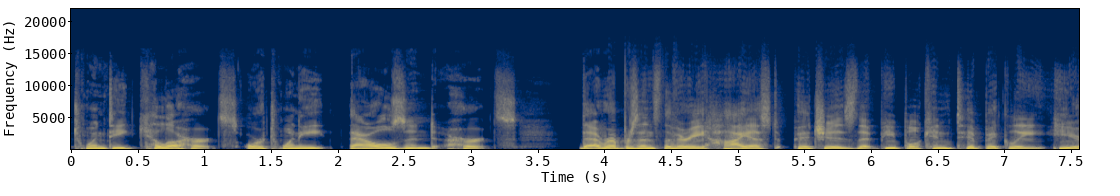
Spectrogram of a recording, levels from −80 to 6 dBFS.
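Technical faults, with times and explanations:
4.03 to 7.56 s, periodic clock jitter: from here to the end the speech takes on a rough, metallic edge that falls away in pauses. The converter's clock is wobbling at around 1 kHz, scattering sidebands about that far either side of each component, worst on higher frequencies.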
